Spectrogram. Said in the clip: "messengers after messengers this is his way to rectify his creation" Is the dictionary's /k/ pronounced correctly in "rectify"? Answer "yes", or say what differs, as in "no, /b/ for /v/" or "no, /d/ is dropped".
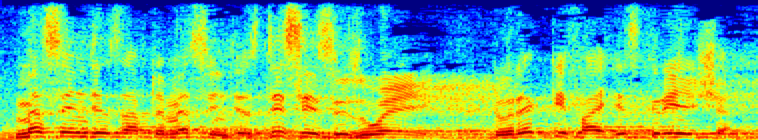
yes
